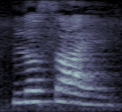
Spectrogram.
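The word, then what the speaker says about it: loci: ठीक है, और जब हम इसका प्लूरल बना देंगे तब सी की साउंड स से आ जाएगी, लोसाई। क्या बन जाएगा ये? लोसाई। आप इसे क्या प्रोनाउंस करोगे? लोसाई।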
